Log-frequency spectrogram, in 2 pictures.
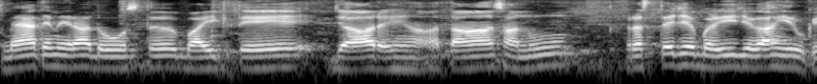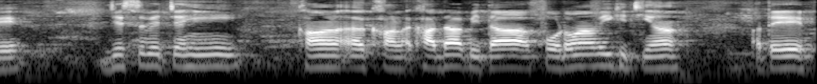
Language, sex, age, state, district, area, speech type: Punjabi, male, 18-30, Punjab, Pathankot, urban, spontaneous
